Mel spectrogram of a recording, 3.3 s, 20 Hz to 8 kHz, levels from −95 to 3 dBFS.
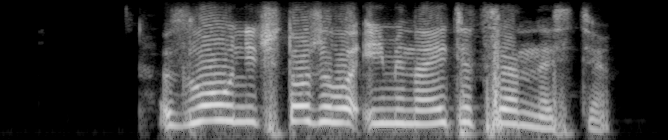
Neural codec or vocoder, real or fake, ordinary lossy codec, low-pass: none; real; Opus, 32 kbps; 7.2 kHz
